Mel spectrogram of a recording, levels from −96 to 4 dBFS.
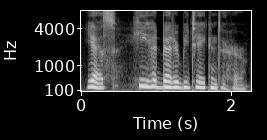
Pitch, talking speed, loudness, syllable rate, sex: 180 Hz, 210 wpm, -16 LUFS, 4.8 syllables/s, female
